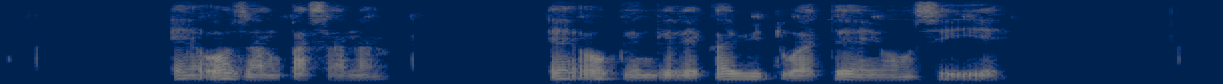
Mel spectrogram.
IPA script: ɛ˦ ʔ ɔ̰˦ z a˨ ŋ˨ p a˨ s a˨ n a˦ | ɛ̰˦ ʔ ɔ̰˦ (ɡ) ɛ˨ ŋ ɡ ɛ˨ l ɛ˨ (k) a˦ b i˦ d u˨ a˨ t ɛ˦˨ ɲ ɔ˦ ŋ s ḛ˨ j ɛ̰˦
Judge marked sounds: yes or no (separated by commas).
yes, yes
